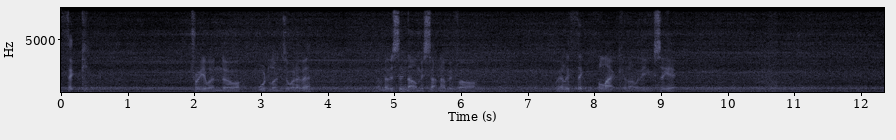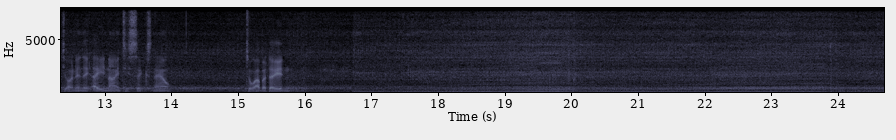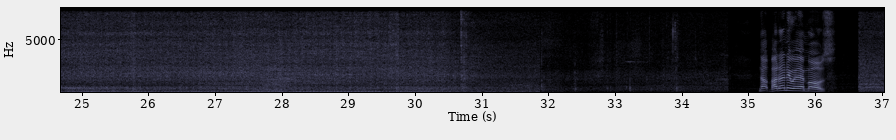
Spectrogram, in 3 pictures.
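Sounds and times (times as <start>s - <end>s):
motorcycle engine running: 0.0s - 31.4s
wind and road noise: 0.0s - 35.0s, 35.9s - 37.0s.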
